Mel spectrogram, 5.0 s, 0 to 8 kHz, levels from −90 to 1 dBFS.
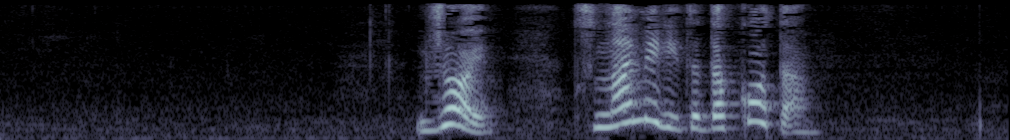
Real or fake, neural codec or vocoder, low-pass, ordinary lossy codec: real; none; 7.2 kHz; MP3, 32 kbps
